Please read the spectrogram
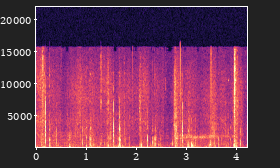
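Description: Footsteps of a person walking, a string of irregular steps.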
